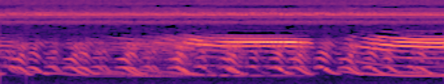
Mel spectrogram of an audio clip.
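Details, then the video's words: Rare frog species in a dense chorus of downward-swooping, harmonic, nasal notes, several animals overlapping in quick succession, about four calls a second, over a constant thin high-pitched hum. "Rare and beautiful frog species Amazing frog sound"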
